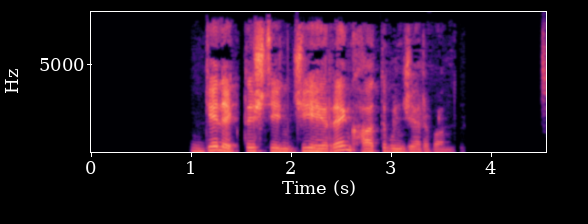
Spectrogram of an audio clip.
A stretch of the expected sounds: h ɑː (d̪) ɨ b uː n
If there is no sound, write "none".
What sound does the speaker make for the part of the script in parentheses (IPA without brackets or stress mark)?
t̪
